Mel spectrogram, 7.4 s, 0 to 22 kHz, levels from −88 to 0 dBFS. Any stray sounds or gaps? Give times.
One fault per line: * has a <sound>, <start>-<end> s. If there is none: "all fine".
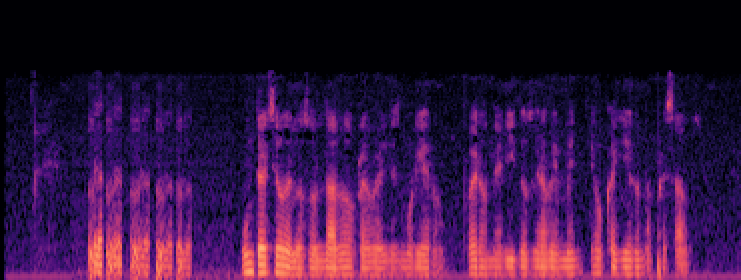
* has a laugh, 0.9-1.9 s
